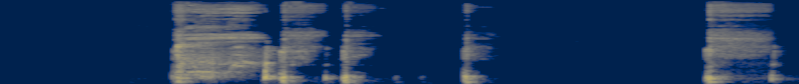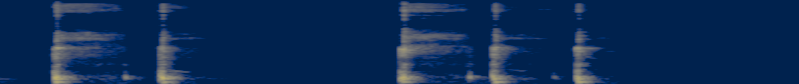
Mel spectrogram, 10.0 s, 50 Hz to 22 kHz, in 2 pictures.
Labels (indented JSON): {
  "expert_labels": [
    {
      "quality": "good",
      "cough_type": "dry",
      "dyspnea": false,
      "wheezing": false,
      "stridor": false,
      "choking": false,
      "congestion": false,
      "nothing": true,
      "diagnosis": "upper respiratory tract infection",
      "severity": "mild"
    }
  ],
  "age": 57,
  "gender": "male",
  "respiratory_condition": false,
  "fever_muscle_pain": false,
  "status": "symptomatic"
}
